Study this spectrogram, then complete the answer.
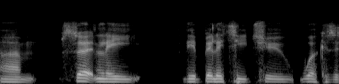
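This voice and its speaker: A man with an English accent speaks at a medium pitch in a flat monotone, his bright, sharp tone recorded dry and close with no echo against a quiet background. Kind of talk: casual interview chat. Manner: controls a stammer with trained speech technique.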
